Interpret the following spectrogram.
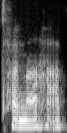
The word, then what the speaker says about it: Ktunaxa: And we're on the traditional lands of the indigenous Ktunaxa people.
